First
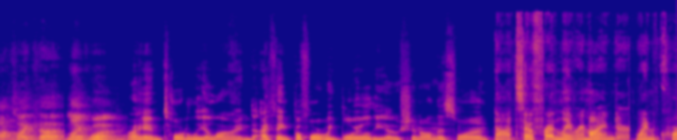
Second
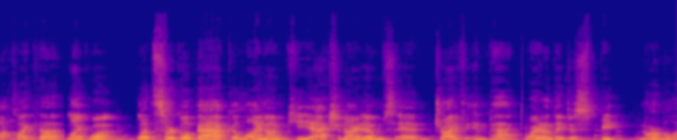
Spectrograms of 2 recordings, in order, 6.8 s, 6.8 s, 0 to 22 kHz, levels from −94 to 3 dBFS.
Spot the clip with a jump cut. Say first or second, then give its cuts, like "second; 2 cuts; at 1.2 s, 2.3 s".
first; 2 cuts; at 1.2 s, 4.9 s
